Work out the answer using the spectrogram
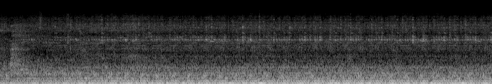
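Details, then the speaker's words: Ford D Series petrol six-cylinder fire truck started after sitting for years: smooth, steady, deep even idle on all six, no ticking, no smoke or exhaust leaks; lifter noise had gone away. "She's running on all six. She's running smoothly."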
